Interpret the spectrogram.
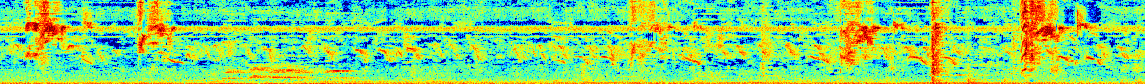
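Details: Blue-crowned hanging parrot, a lure recording for attracting birds: shrill, very high sibilant notes in short loud bursts every one to two seconds, over steady hiss and faint lower chirps.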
